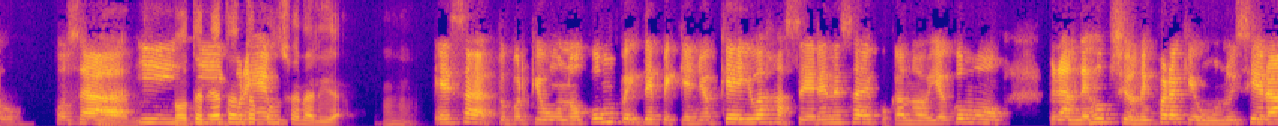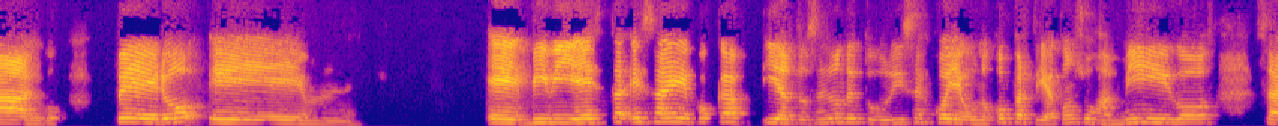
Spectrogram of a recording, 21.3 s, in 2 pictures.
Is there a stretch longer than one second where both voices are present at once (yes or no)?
yes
